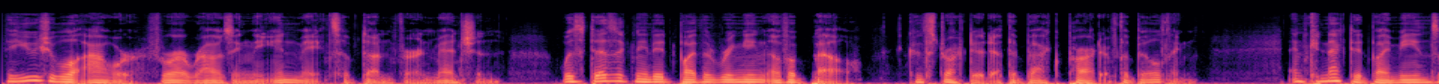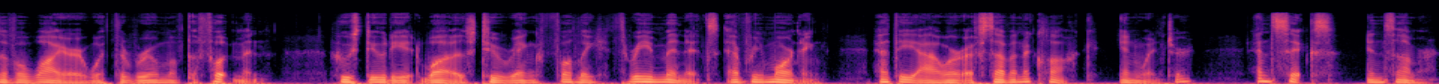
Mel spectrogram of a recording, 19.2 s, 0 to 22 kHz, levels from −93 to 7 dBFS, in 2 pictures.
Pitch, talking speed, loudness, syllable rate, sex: 95 Hz, 195 wpm, -20 LUFS, 5.6 syllables/s, male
